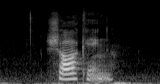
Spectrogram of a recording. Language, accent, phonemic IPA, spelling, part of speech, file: English, US, /ˈʃɑkɪŋ/, shocking, adjective / verb / noun, En-us-shocking.ogg
- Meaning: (adjective) 1. Inspiring shock; startling 2. Unusually obscene or lewd 3. Extremely bad; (verb) present participle and gerund of shock; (noun) The application of an electric shock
